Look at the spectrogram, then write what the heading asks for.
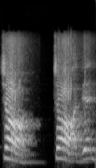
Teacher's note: जैसे च बोलते हैं ना तो जो अपना जीभ होता है वो उस पर तालु में चिपकता है, ठीक है। च देखिए च, यानी कि तालु में क्या, जीभ आपका क्या होता है, ऊपर तालु में चिपकता है।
